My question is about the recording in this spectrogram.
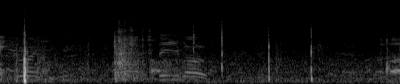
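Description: A football kicked hard in a shot at goal: one sharp, loud thud of boot on ball about a quarter second in. A few fainter, short ball knocks follow later.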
